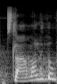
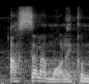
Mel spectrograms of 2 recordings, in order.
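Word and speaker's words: السلام عليكم: সালাম আলাইকুম শব্দের আরবিতে কোনো অর্থই দাঁড়ায় না। আসসালামু আলাইকুম মানে আপনার উপর শান্তি বর্ষিত হোক।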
